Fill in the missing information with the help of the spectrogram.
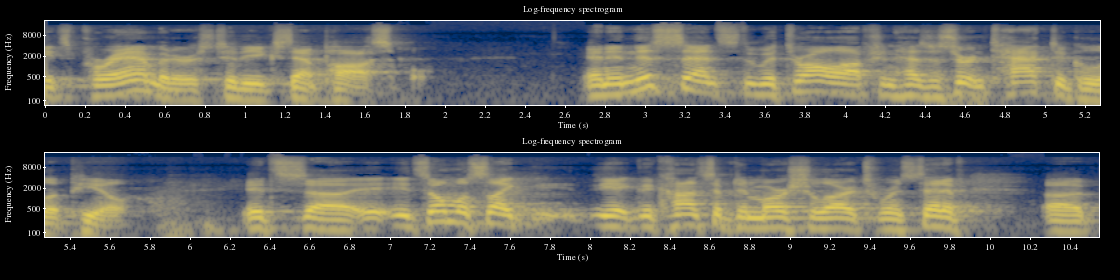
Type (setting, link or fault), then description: setting, live audience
